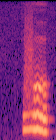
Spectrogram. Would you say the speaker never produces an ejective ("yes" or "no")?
yes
